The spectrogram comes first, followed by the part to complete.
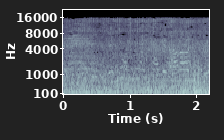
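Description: Suburban local train running, a steady running noise heard from inside the carriage, with passengers' voices in the background.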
